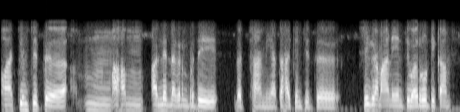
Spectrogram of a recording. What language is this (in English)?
Sanskrit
